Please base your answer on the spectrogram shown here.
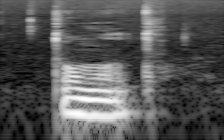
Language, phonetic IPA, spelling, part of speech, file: Polish, [ˈtũmult], tumult, noun, LL-Q809 (pol)-tumult.wav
